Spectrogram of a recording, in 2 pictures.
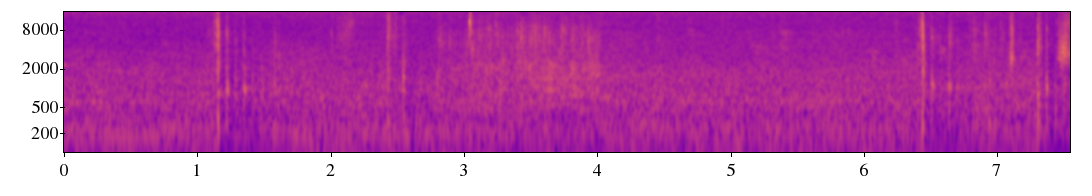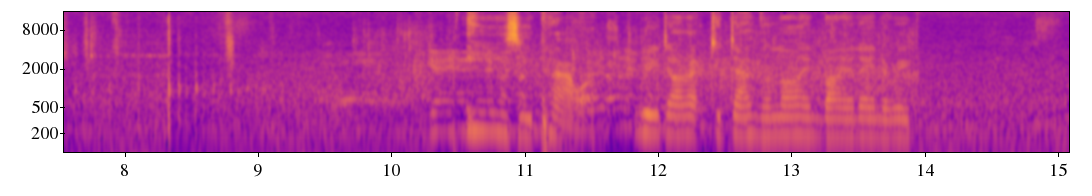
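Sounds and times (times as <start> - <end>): low stadium hum: 0.0 - 15.0
tennis rackets hitting ball: 1.1 - 3.9, 6.4 - 13.9.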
